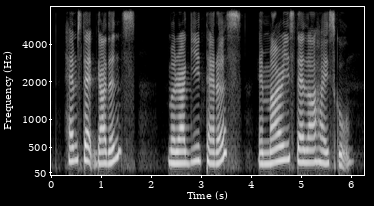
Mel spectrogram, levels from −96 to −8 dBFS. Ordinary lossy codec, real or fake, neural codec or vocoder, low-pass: Opus, 64 kbps; real; none; 7.2 kHz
